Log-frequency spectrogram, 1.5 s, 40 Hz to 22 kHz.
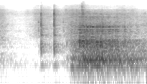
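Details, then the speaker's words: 1974 Jeep CJ-5 front hub turned by hand after loosening the jam nut: two light knocks, then a coarse gritty rumble. The front wheel bearing is badly worn, with metal crazing and fatigue. "so I just loosen the jam nut I wanted you to hear this that is pretty close to losing a baron on the road you know"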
